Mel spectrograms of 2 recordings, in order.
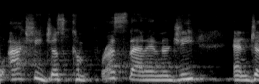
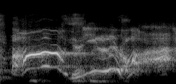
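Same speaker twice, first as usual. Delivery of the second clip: much higher, loud laughing mock scream; a hammed-up shriek of a dog losing it; imitated dog yelling; 4 dB louder, slower than usual. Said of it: "screaming and yelling".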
